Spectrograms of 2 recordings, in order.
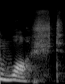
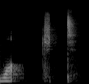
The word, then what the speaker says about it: watched: to be okay and make sure you don't say washed a lot of people mix up um they say washed instead of watched so I always say that this one sh is like the ocean but this one TCH is like a train don't mix those up okay then this word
